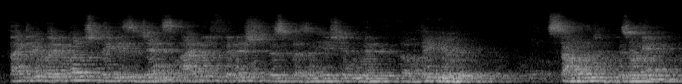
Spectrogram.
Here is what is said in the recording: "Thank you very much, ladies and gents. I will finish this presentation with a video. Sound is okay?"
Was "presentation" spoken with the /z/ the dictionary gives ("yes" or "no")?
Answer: yes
